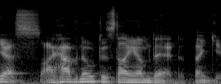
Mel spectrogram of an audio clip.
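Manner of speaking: ordinary delivery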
